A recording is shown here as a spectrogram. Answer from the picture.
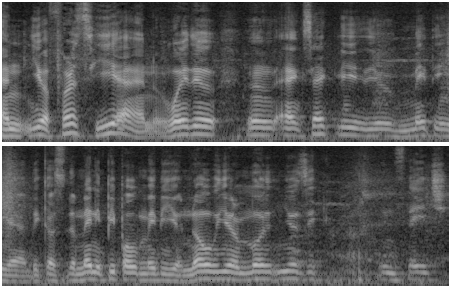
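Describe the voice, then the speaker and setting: Noticeable background noise beneath a fairly slow pace of speech. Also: man, medium pitch for a man. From North Macedonia. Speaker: music TV host. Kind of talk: interview. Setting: metal festival. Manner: animated; halting.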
